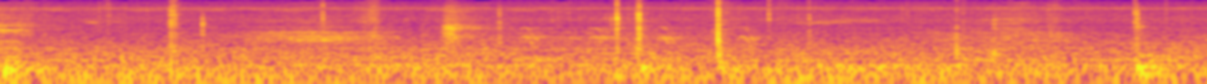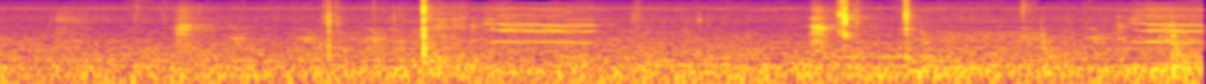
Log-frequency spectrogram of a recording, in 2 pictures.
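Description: A small bird chirping a few short times over faint outdoor background, with scattered light clicks and crinkles of duct tape being handled and wrapped around a broom handle.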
